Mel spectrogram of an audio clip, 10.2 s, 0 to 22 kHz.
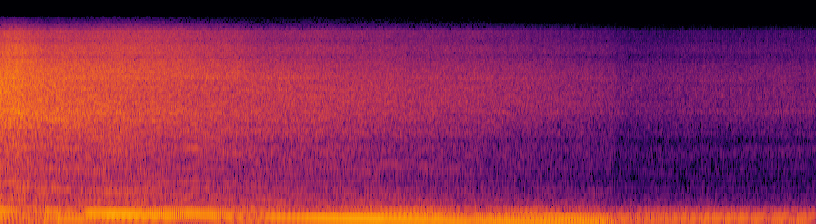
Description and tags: Short "deceleration" sweep featuring a Mercedes-Benz 190E-16V. Mic'd with an Audix D6 1 foot behind the exhaust outlet, parallel to the ground.
benz, car, dynamometer, dyno, engine, mercedes, vehicle, vroom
